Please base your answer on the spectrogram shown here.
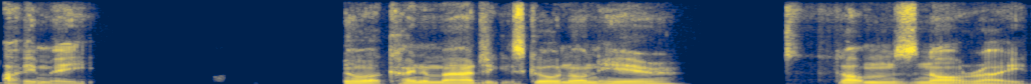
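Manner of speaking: confiding, hushed in-character stage whisper. Leaning over to another player's character to ask about magic: half-whispering in character. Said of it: "and just whisper".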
